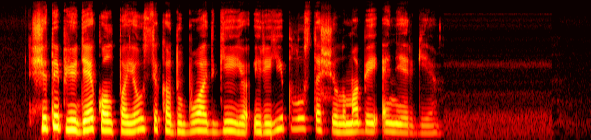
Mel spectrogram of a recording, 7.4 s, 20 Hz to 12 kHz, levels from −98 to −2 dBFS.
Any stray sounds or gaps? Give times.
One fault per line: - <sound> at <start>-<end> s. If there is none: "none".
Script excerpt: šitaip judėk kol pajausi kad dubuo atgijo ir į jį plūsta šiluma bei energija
none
